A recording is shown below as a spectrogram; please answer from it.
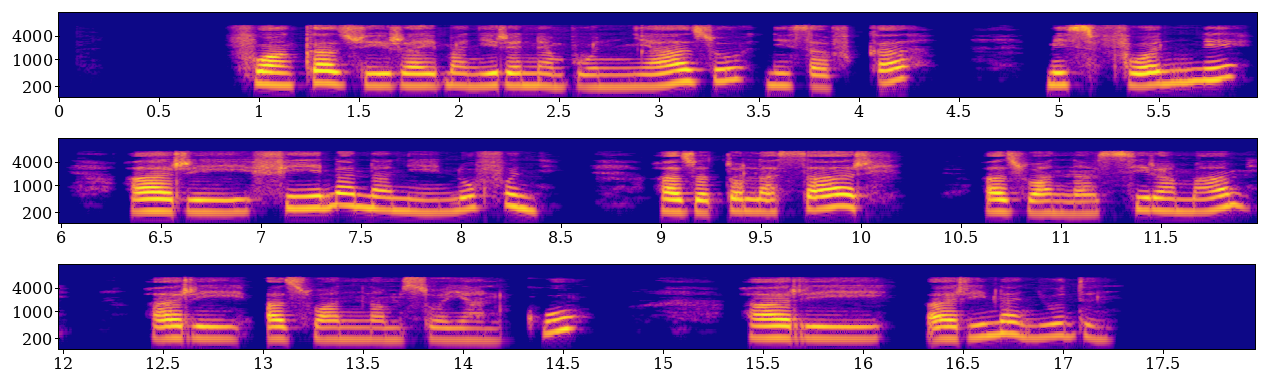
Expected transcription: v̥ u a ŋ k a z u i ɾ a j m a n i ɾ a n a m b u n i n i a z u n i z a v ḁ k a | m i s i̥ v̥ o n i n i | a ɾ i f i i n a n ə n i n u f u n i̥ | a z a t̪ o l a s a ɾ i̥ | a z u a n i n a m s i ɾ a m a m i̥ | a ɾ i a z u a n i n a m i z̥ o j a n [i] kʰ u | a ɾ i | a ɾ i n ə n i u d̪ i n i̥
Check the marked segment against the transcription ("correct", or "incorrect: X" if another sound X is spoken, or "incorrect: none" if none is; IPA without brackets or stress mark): correct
